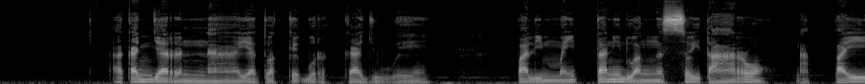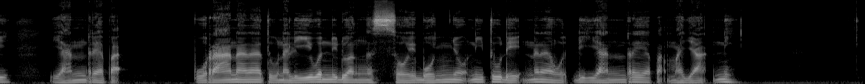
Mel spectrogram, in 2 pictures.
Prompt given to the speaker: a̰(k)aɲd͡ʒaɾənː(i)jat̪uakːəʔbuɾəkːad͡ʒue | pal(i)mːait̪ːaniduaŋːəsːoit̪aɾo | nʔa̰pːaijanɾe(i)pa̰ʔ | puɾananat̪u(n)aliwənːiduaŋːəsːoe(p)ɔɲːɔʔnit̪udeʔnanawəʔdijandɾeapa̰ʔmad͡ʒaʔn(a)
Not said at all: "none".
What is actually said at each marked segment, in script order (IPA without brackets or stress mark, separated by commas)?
k, a, i, a, n, b, i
